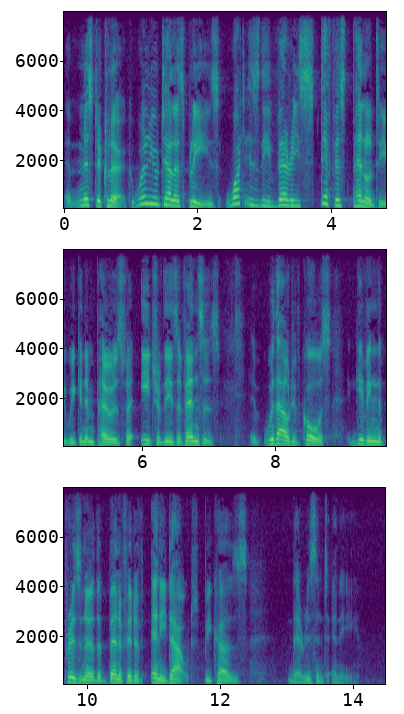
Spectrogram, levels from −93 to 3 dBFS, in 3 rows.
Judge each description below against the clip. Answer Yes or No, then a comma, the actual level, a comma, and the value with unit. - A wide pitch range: Yes, wide, 7.6 semitones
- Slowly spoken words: No, average, 150 wpm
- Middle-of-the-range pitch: Yes, medium, 150 Hz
